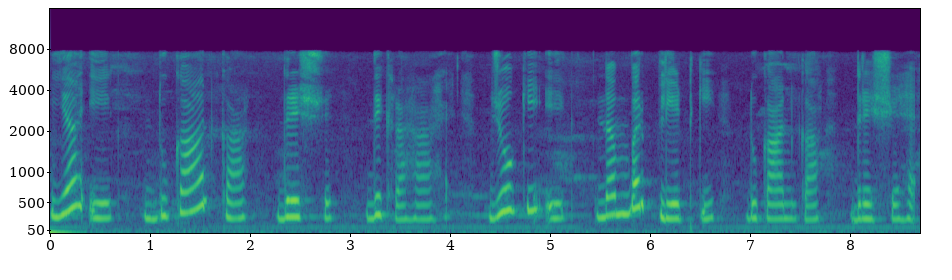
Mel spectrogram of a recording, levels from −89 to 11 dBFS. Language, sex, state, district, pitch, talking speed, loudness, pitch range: Hindi, female, Jharkhand, Palamu, 255 Hz, 125 wpm, -19 LUFS, 240-300 Hz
